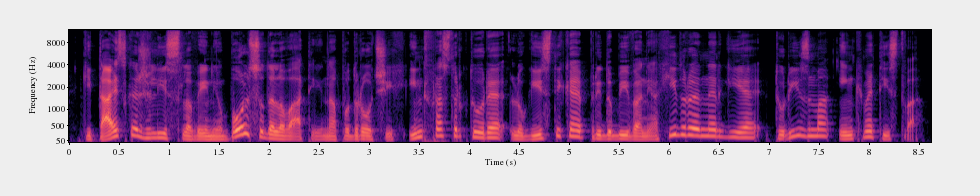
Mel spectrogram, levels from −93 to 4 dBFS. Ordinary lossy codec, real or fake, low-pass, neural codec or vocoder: none; real; none; none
